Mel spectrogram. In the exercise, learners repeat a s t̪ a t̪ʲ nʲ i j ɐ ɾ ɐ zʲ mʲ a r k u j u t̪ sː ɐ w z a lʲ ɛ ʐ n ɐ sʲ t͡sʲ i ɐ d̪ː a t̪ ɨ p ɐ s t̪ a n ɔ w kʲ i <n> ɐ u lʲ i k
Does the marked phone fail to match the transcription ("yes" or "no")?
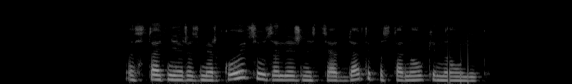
no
